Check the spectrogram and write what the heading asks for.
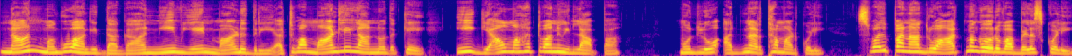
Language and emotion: Kannada, disgusted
